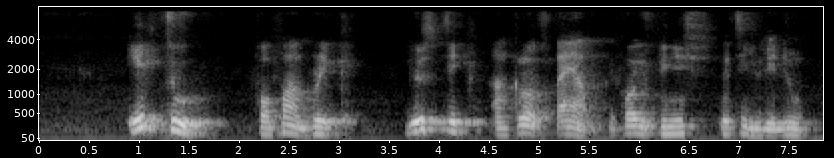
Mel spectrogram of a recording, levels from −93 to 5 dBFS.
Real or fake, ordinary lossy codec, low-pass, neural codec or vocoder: fake; AAC, 32 kbps; 7.2 kHz; codec, 44.1 kHz, 2.6 kbps, SNAC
